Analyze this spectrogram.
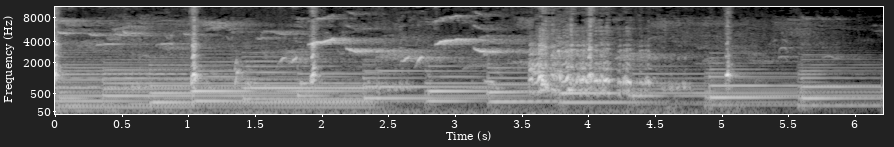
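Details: Domestic farm turkey gobbling: one rapid, rattling, bubbling burst lasting under a second midway through, set against steady background music with sustained tones and occasional plucked notes.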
